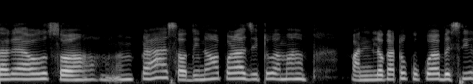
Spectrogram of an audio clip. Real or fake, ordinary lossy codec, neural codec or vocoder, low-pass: fake; none; codec, 24 kHz, 6 kbps, HILCodec; 7.2 kHz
